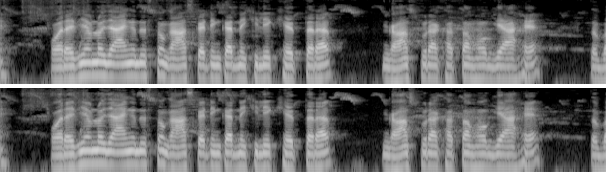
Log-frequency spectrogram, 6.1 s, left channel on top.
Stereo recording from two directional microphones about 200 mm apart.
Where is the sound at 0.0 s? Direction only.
5° right (ahead or behind).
